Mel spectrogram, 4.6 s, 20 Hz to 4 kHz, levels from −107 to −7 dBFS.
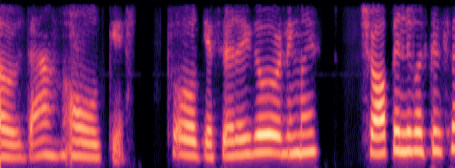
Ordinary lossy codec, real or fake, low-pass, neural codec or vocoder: none; fake; 3.6 kHz; codec, 16 kHz, 1 kbps, X-Codec, HuBERT features, trained on LibriSpeech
